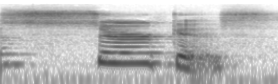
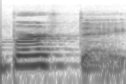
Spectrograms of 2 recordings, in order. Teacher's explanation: See how R is changing the vowel sound of I? It's saying er now instead of a short I or a long I. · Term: R-controlled vowels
